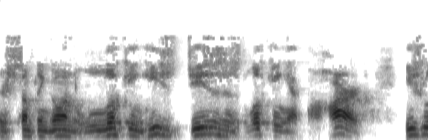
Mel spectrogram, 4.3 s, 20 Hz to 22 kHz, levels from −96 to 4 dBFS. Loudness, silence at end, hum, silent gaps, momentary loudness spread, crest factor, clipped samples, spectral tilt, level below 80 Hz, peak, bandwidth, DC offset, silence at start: -20 LUFS; 0 s; none; none; 12 LU; 18 dB; under 0.1%; -6 dB/octave; -62 dBFS; -2 dBFS; 8.8 kHz; under 0.1%; 0 s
